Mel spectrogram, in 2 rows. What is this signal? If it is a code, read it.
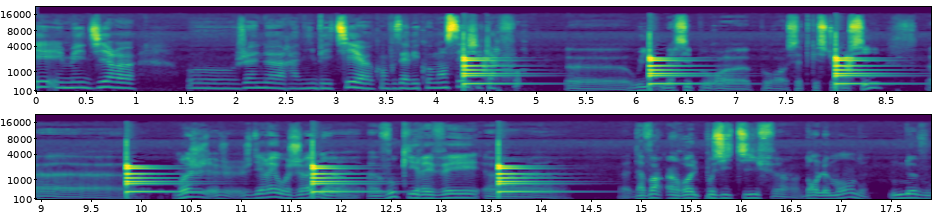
Clock strike, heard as a bell, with speech in French. 6. Six o'clock.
